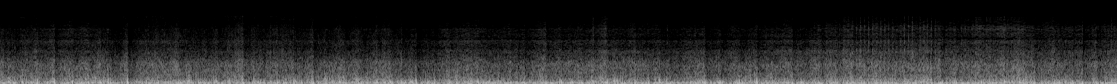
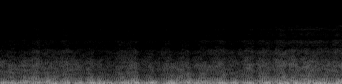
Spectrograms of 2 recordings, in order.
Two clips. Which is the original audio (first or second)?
first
